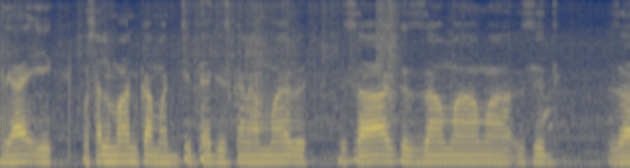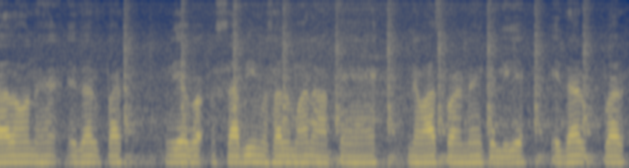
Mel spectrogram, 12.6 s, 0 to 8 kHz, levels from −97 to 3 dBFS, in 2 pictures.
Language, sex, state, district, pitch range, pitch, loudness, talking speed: Hindi, male, Uttar Pradesh, Jalaun, 115-120 Hz, 120 Hz, -26 LUFS, 145 wpm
